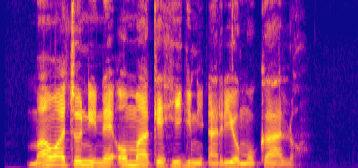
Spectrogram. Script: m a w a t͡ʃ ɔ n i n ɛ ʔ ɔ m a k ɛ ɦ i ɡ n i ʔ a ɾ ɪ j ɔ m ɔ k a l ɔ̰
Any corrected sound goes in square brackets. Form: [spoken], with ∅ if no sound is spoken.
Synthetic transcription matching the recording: m a w a t͡ʃ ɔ n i n ɛ ʔ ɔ m a k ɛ ɦ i ɡ n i ʔ a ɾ ɪ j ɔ m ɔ k a l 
